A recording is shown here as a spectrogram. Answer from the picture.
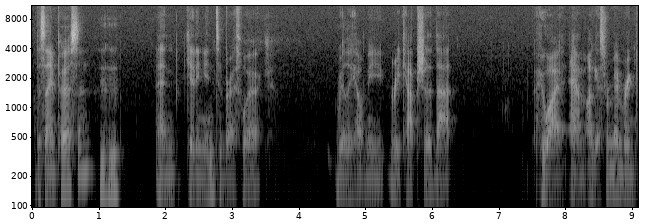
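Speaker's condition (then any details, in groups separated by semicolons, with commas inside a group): No condition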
